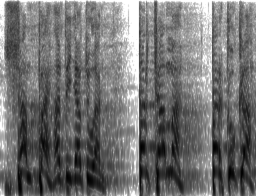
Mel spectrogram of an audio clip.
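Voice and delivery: high, emphatic sermon delivery; impassioned preaching. Acted. Preacher tells congregation their cries reach God's heart, impassioned preaching. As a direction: drive each repeated phrase home with rising fervor.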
